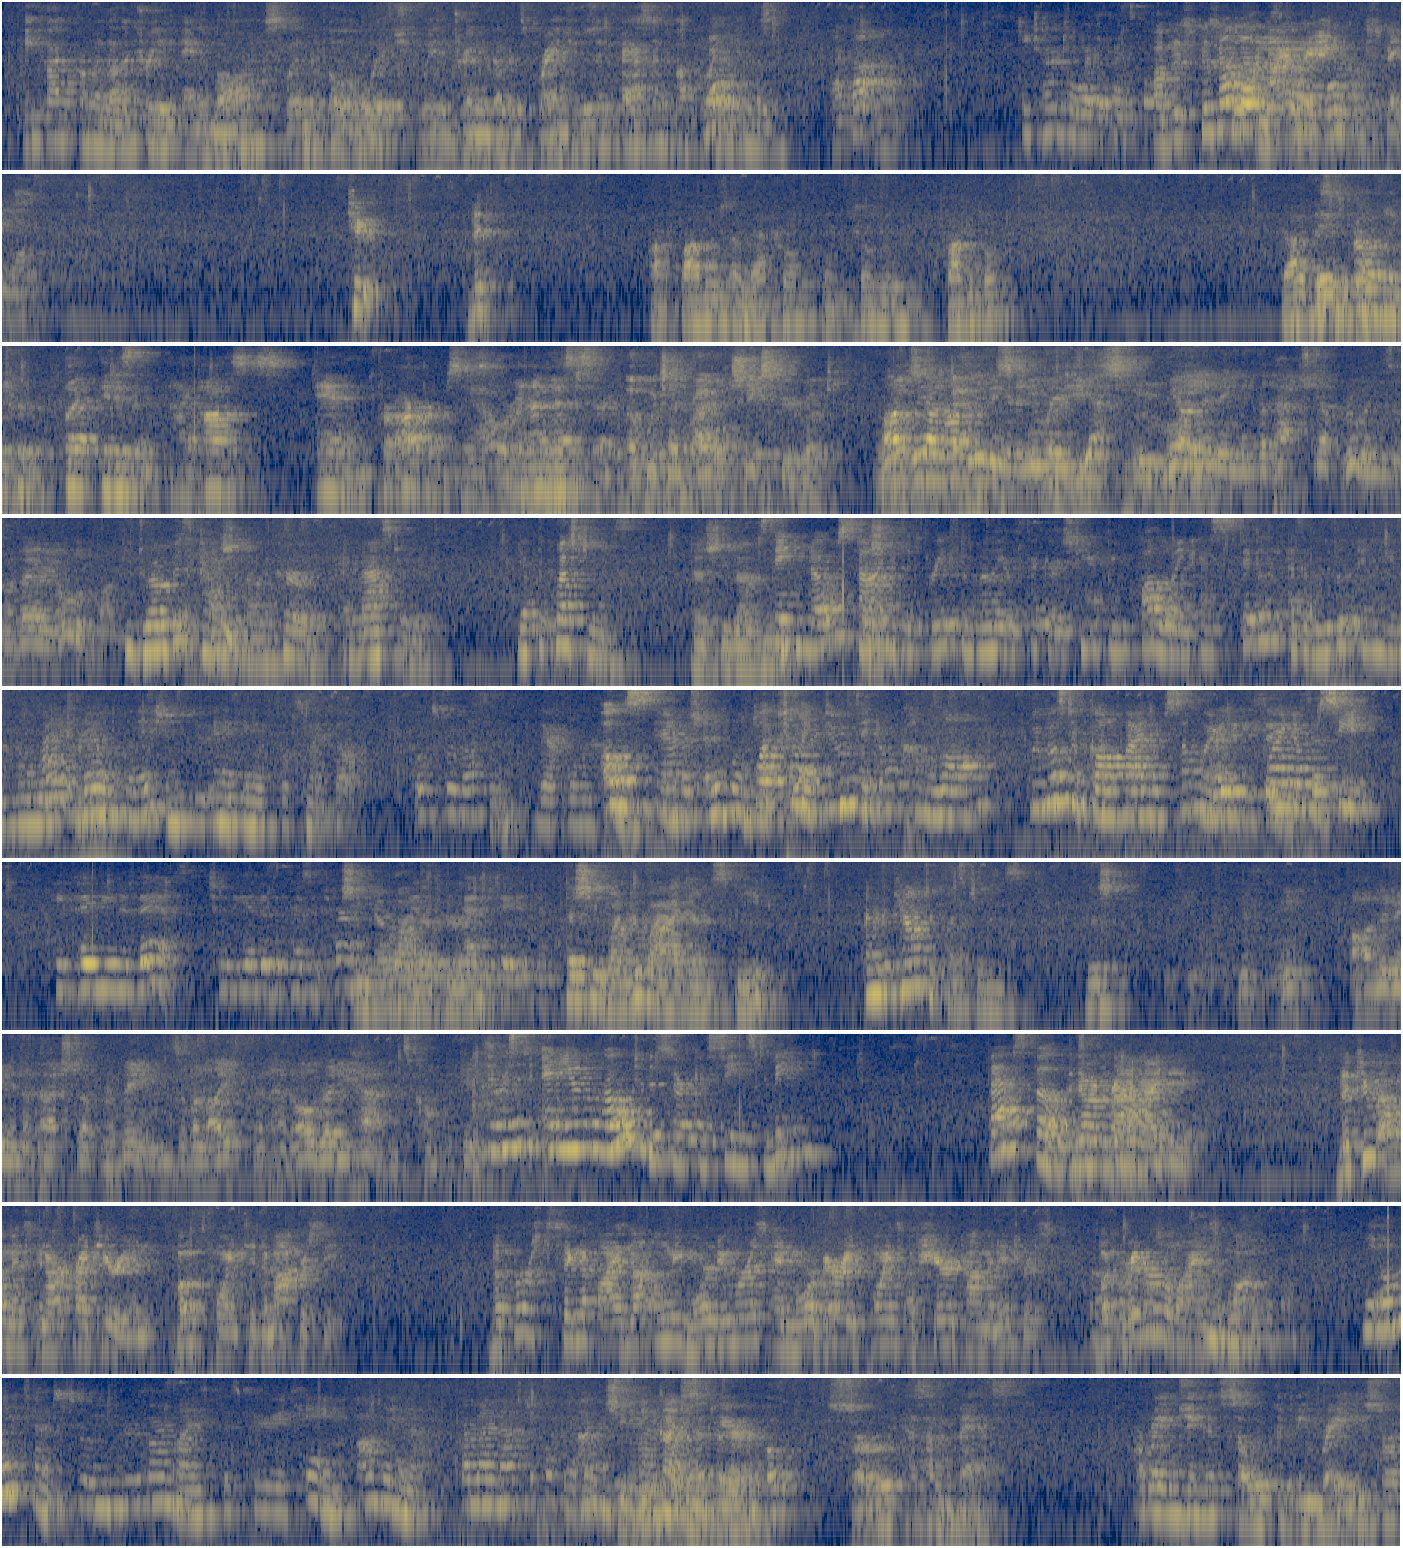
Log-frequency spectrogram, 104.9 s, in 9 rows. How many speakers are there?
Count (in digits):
10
